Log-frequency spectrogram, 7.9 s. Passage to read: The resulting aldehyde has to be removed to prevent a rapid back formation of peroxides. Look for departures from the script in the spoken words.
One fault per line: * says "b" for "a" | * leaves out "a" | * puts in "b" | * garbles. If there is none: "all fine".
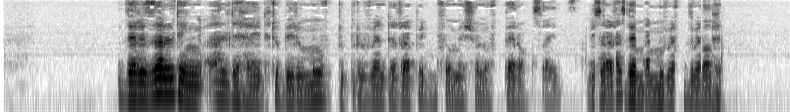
* leaves out "has"
* leaves out "back"
* garbles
